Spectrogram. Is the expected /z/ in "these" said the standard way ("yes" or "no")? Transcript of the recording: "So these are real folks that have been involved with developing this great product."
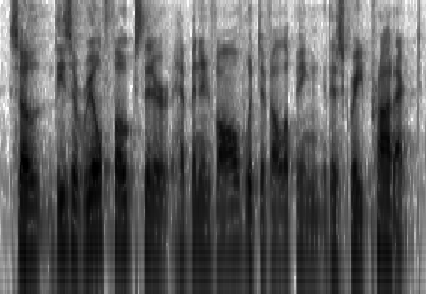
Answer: yes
